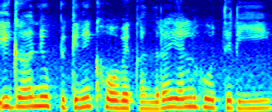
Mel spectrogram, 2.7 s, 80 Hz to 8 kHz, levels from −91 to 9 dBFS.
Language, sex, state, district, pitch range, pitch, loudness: Kannada, female, Karnataka, Bijapur, 190-230 Hz, 210 Hz, -13 LUFS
